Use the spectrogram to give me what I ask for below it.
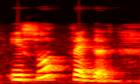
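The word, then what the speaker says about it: oesophagus: Spelling starts from O-E-S-O-P-H-A-G-U-S, but we pronounce esophagus, or commonly called the food pipe.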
